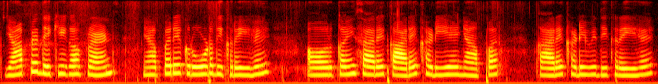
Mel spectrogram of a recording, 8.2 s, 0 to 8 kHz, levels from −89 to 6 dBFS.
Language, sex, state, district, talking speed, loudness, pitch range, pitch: Hindi, female, Rajasthan, Jaipur, 180 wpm, -16 LUFS, 225-250 Hz, 235 Hz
